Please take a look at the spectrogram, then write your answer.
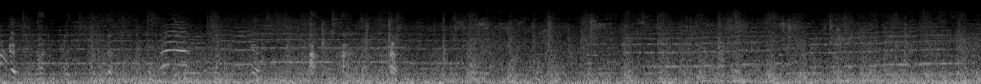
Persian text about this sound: نباید بذاری این قطار توقف کنه.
